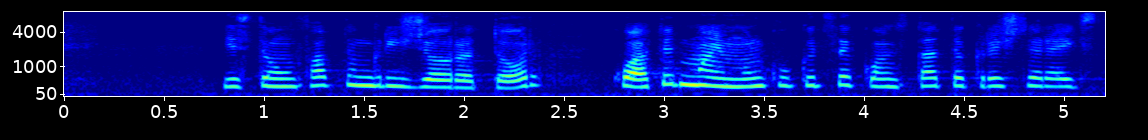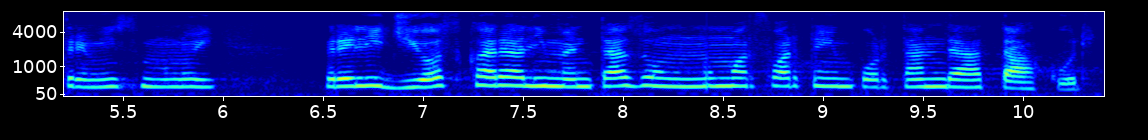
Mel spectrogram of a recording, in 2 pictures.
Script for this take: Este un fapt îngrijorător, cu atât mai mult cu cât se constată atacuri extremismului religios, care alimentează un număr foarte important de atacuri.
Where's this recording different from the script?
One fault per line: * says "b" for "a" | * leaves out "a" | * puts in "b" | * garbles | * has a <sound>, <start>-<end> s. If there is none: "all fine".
* says "creșterea" for "atacuri"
